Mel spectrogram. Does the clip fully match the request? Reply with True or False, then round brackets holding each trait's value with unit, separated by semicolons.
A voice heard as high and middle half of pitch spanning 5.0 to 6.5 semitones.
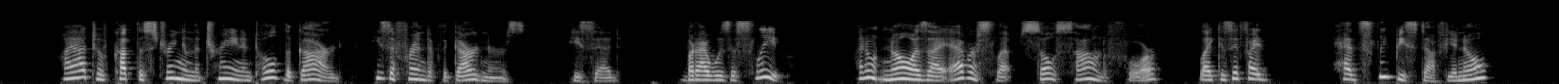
True (225 Hz; 5.3 semitones)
